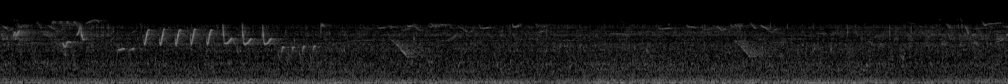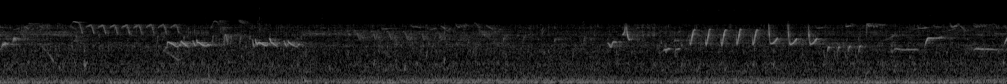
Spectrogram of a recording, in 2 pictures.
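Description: Birds calling: three bouts of fast, high, repeated notes, one near the start, one midway and one near the end, with scattered short chirps in between, over a steady low background rumble.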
